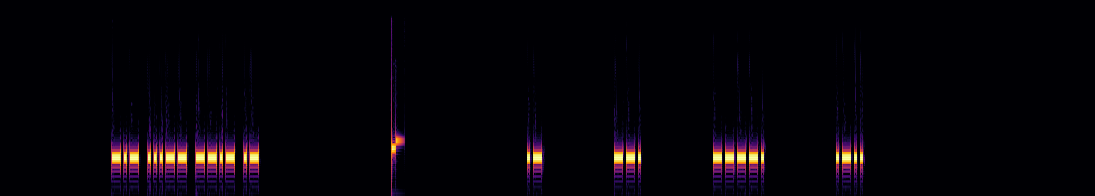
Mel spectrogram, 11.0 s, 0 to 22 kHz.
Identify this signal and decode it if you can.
Morse code, heard as a keyed tone, about 39 wpm, spaced as for 17 wpm, 700 Hz. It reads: K3QA AG9L
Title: USA Call Signs - 8x Character Spacing - 40wpm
